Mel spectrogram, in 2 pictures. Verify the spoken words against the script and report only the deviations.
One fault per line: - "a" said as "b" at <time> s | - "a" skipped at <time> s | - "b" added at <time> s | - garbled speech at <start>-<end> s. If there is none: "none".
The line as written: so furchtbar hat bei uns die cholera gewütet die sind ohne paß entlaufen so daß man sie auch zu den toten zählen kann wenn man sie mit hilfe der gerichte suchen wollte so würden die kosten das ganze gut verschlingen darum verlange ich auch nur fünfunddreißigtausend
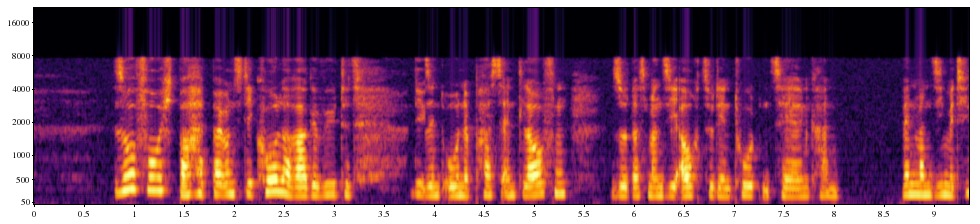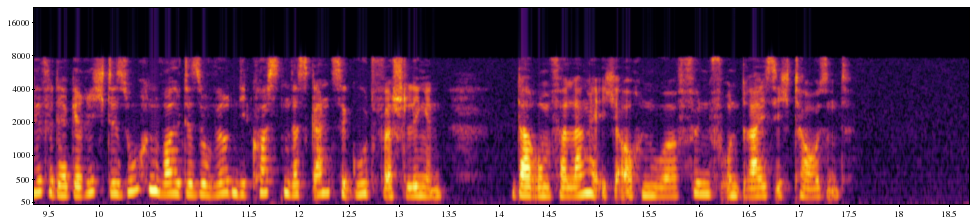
none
